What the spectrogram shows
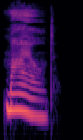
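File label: "mild", English; oxford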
